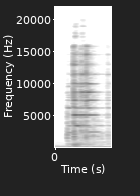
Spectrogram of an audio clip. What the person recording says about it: sounds like metal but they're not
